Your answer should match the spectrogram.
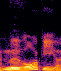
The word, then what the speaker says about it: Milwaukee: Aus Milky Way, oh. Ja. Ach, ja. Milwaukee, Alter.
